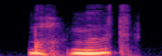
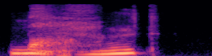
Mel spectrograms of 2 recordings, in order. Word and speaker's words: Mahmoud: Mahmoud. – Yeah. It's just, she gets the guttural. – Mahmoud.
